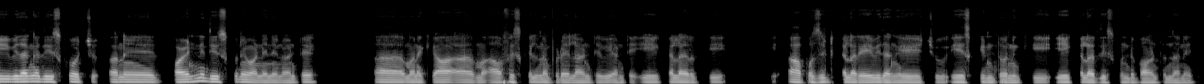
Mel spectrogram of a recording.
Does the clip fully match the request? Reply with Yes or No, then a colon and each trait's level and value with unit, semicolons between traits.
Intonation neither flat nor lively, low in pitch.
No: narrow, 1.9 semitones; low, 100 Hz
